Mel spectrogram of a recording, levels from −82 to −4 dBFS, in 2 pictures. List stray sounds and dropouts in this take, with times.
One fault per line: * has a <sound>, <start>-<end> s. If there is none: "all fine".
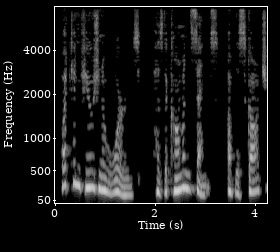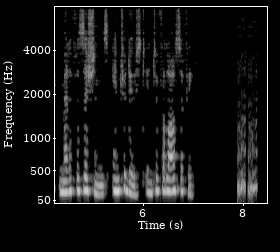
* has a laugh, 7.9-8.3 s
